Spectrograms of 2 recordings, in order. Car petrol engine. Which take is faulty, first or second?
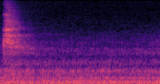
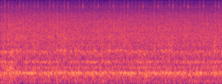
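first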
